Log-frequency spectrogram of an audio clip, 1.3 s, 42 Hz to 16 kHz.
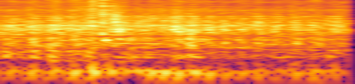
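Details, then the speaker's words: Honda Click 125 V3 scooter at idle: a rough, gritty clatter rides steadily over the engine. It began after a tire change, and an exhaust leak was already fixed. Others blamed the crankshaft, but the cause was a camshaft bearing. "Ngayon parang may narinig kayong gaspang sa makina."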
